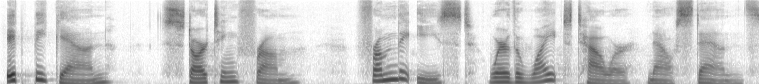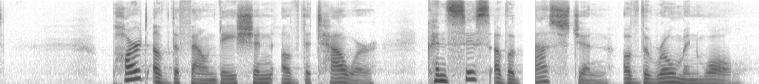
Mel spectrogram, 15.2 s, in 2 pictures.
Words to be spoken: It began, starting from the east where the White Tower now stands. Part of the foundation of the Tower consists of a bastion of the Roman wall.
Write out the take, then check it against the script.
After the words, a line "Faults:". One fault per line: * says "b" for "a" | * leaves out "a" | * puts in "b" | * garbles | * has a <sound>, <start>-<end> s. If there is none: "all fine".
It began, starting from from the east where the White Tower now stands. Part of the foundation of the Tower consists of a bastion of the Roman wall.
Faults:
* puts in "from"
* has a dropout, 12.8-12.9 s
